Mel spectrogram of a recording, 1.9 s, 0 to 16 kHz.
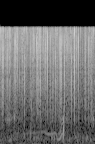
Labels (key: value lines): label: biophony, cascading saw
recorder: SoundTrap 600 or HydroMoth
